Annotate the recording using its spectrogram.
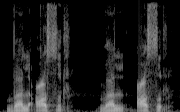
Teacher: والعصر، والعصر، عین اور صاد کو جو اب آواز نکالنی ہے تو عین کی آواز الف کی طرح نہ نکلے اور صاد کی سین کی طرح نہ نکلے، بلکہ عین کے الف سے علیحدہ آواز ہے اور صاد کی سین سے، تو یہ فرق آپ کو محسوس ہونا چاہیے۔ عین کی گلے سے آواز آنی ہے، صاد کی تھوڑی سی پر کر کے، تاکہ صاد اور سین میں فرق محسوس ہو۔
